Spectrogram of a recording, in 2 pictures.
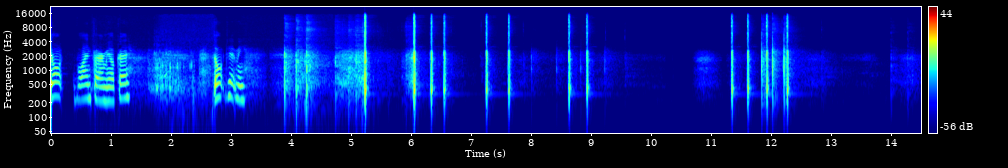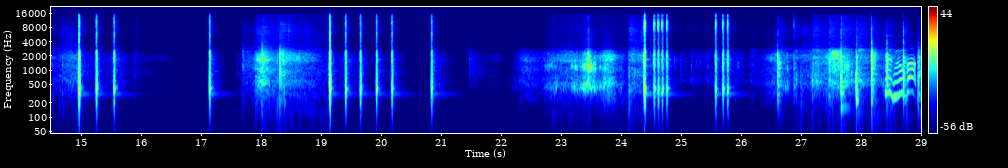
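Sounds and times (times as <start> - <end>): paintball markers popping: 6.0 - 7.8, 8.4 - 9.3, 11.3 - 12.4, 14.0 - 16.0, 19.1 - 21.6, 24.2 - 27.0.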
